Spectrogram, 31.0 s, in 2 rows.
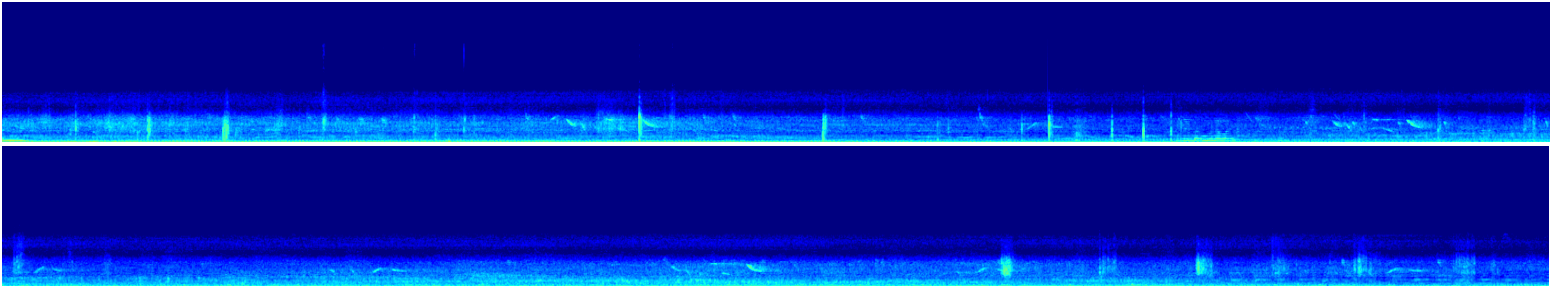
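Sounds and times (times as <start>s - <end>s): bird chirps: 27.4s - 30.9s.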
